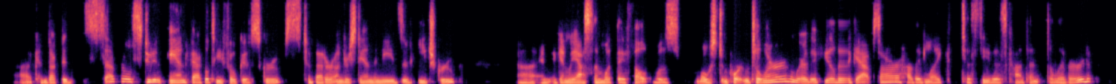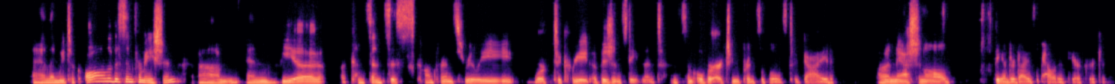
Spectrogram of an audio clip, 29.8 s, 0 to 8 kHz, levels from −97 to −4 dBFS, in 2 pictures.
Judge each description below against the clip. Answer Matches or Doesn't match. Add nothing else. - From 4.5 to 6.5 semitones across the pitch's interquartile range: Doesn't match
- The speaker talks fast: Doesn't match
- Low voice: Doesn't match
